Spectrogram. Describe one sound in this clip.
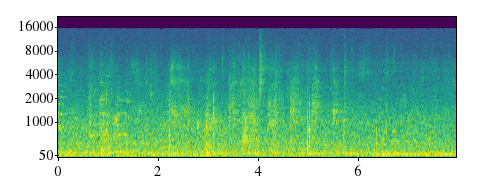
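Footsteps crunch and scuff on a stone path.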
